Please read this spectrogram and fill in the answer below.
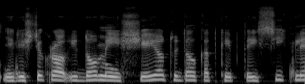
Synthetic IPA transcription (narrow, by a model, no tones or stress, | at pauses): ɪɾɪʃt̪ʲɪkɾoːʔiːd̪oːmʲɛɪɪʃʲeːjoːt̪oːd̪ʲeːlˠkɐt̪kɐɪpt̪ɐɪsʲiːklʲe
